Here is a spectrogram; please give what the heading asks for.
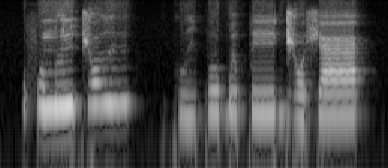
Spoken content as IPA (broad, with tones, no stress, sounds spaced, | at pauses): f o˧ m l ĩ˦˨ t͡ʃ ɔ˦ ɣ ɨ˦ | kʷ iː˨ p o˦ ɓ ə˧ p eː˧ d͡ʒ ɔ˨ ʃ aː˧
